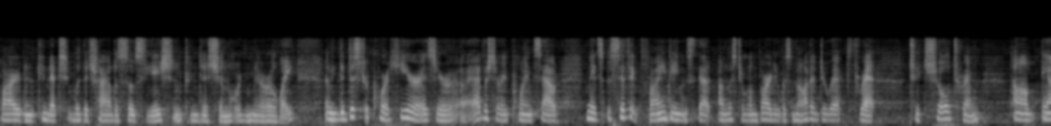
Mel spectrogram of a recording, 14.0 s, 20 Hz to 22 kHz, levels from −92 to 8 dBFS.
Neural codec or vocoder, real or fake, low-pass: codec, 24 kHz, 1 kbps, SNAC; fake; 7.2 kHz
